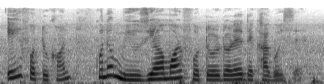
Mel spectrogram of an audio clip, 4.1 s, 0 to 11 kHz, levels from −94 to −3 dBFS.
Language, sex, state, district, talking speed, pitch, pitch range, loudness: Assamese, female, Assam, Kamrup Metropolitan, 165 wpm, 190 Hz, 180-235 Hz, -16 LUFS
